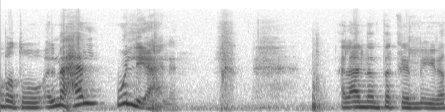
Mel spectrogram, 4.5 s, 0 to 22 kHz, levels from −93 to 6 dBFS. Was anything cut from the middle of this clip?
yes; 1 cut; at 1.1 s

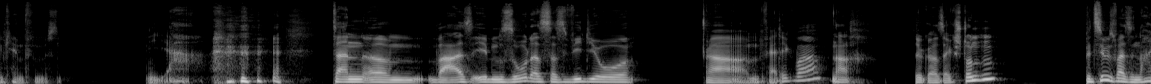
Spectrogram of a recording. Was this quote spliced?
no; 0 cuts

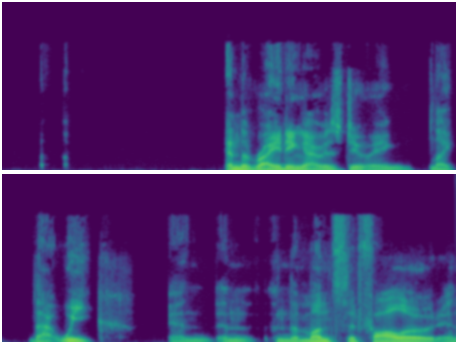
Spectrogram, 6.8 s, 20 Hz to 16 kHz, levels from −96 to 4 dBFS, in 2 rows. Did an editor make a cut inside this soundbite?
yes; 1 cut; at 3.1 s

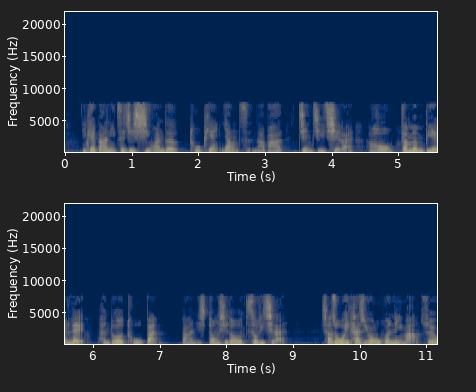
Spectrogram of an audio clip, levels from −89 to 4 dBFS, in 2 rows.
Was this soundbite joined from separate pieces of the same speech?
no; 0 cuts

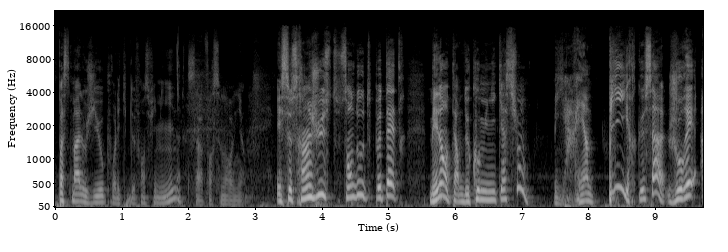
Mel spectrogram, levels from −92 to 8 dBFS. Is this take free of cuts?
no; 1 cut; at 2.8 s

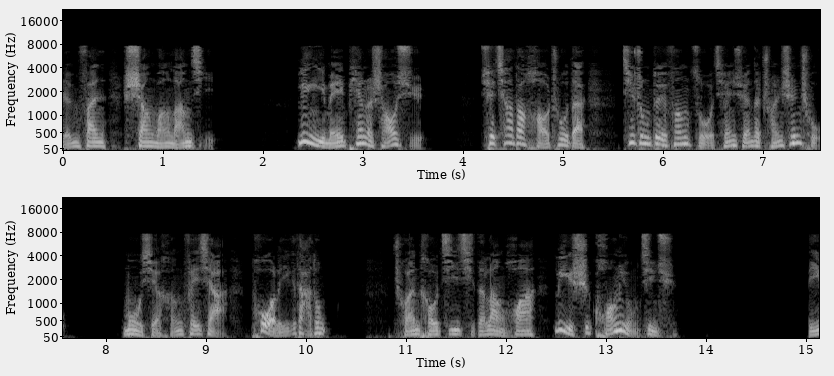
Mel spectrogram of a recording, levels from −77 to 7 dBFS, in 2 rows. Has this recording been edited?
no; 0 cuts

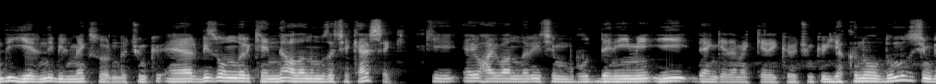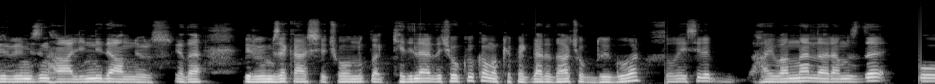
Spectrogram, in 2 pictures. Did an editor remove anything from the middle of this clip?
yes; 1 cut; at 5.7 s

